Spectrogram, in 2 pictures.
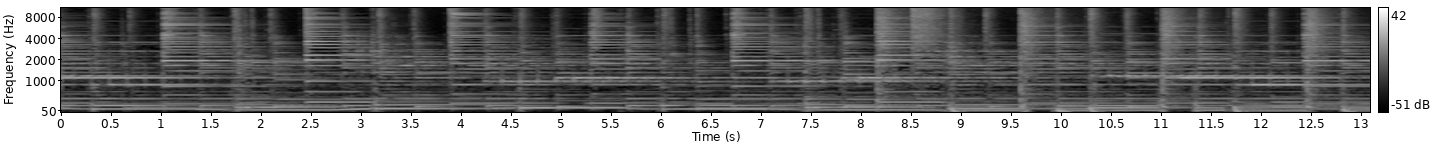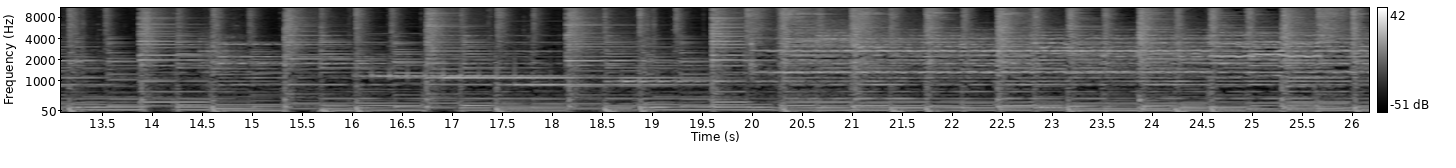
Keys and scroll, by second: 2.3 alt+Delete, 6.8 ctrl+z.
